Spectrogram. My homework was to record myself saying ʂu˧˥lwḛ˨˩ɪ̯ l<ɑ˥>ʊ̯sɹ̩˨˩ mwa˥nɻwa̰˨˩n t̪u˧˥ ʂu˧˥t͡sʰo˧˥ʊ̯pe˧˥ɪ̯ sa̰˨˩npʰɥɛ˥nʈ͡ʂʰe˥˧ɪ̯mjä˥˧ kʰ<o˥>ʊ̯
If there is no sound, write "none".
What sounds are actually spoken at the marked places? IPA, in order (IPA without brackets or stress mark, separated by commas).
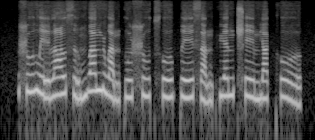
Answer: ɑ˧˥, o˥˩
